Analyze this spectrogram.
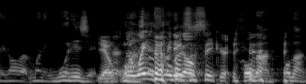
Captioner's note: laughs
